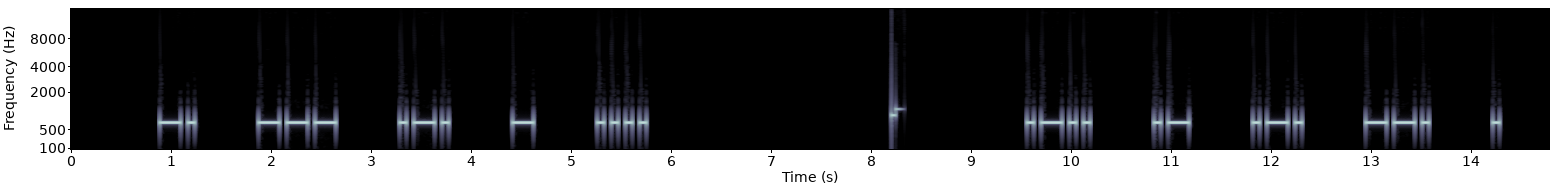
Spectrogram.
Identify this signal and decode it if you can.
Morse code, heard as a keyed tone, about 17 wpm, spaced as for 10 wpm, 700 Hz. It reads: NORTH LARGE
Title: 3x Character Spacing - Top 300 Words - 17wpm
